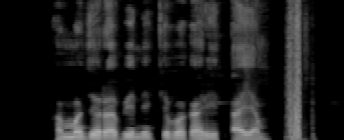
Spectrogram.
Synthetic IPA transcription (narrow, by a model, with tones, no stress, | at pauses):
a˨mːa˦d͡ʒe˦ɾa˨bi˦ni˦k̚t͡ʃe˦ba˦ka˦ɾi˦t̪̚a˨ja˨m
